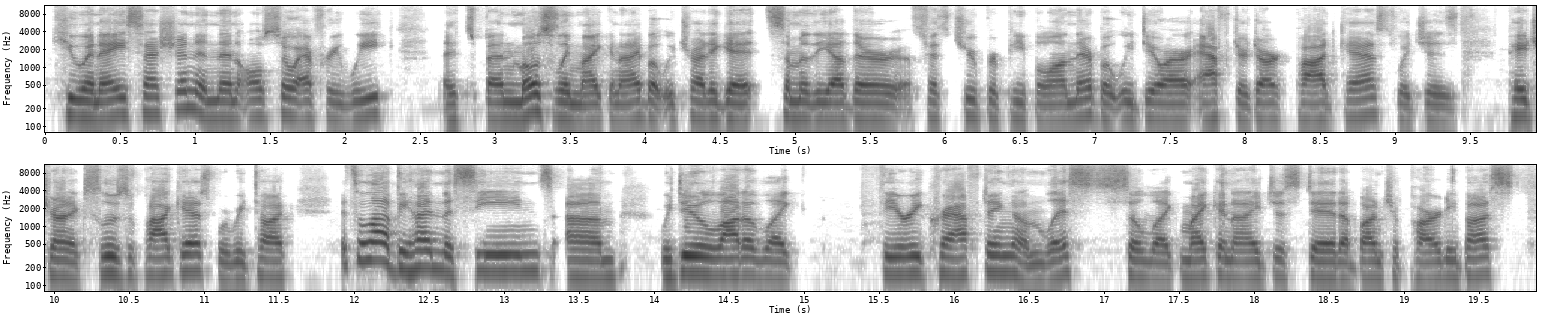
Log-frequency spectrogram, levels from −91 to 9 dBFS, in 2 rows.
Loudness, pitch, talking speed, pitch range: -27 LUFS, 135 Hz, 225 wpm, 130-150 Hz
